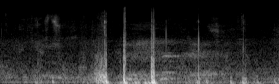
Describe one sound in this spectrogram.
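A microphone bumps and thuds as it is handled.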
